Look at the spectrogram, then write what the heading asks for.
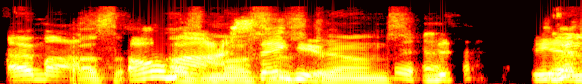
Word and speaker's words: Omos: look bad because he was such a, or Osmos, whatever. How do you say his name? Omos.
